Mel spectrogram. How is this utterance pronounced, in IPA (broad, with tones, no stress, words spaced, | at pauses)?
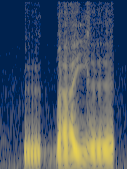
ʉ˩˧ɡ͡ba˧˥ jɘ˧˥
